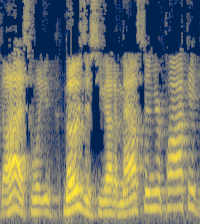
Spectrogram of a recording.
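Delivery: loud, incredulous sass; mocking disbelief. Pastor scoffing at Moses's "us", loud mock disbelief. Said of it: "And I'm like".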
